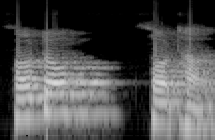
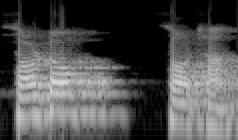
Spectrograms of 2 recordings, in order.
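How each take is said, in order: The two takes are said the same way.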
